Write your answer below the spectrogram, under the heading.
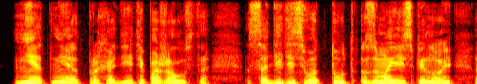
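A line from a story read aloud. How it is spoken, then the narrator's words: Laughing, woman doctor. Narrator (Russian): рассмеялась врач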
